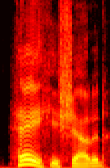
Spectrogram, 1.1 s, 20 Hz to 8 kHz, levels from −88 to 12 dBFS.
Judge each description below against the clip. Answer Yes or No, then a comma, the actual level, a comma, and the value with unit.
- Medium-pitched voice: Yes, medium, 150 Hz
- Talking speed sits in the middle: Yes, average, 165 wpm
